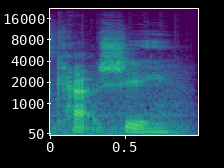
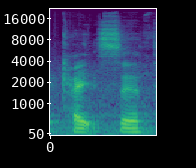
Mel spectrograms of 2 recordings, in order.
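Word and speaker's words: Cait Sith: and uh I think the correct way I believe to pronounce it is Kat shei which a lot of people say Kat Sith or cat Sith but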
